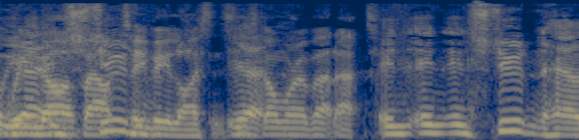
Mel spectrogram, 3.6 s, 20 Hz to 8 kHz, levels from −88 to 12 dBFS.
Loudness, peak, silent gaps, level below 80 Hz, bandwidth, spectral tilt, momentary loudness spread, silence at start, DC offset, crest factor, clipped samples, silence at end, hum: -24 LUFS; -8 dBFS; none; -66 dBFS; 8 kHz; -5 dB/octave; 7 LU; 0 s; under 0.1%; 16 dB; under 0.1%; 0 s; none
